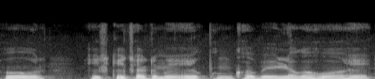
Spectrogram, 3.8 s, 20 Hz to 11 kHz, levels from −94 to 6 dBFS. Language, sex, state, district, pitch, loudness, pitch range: Hindi, male, Uttar Pradesh, Saharanpur, 135 Hz, -17 LUFS, 130-145 Hz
